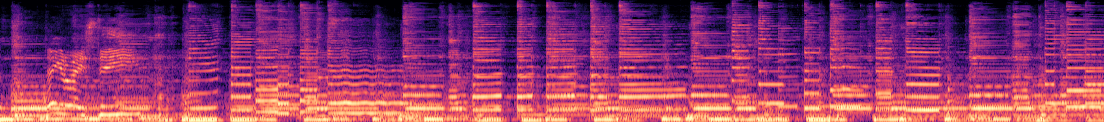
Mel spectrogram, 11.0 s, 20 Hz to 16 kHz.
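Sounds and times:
electric bass: 0:00.0 - 0:11.0
lead acoustic guitar picking: 0:00.0 - 0:11.0
strummed acoustic guitar: 0:00.0 - 0:11.0.

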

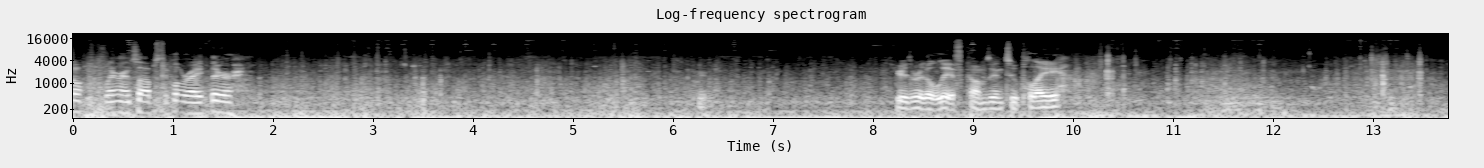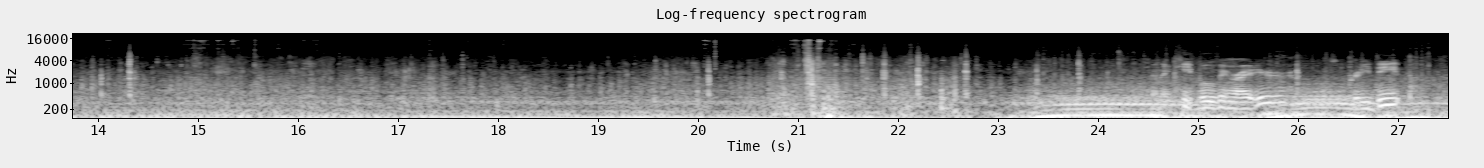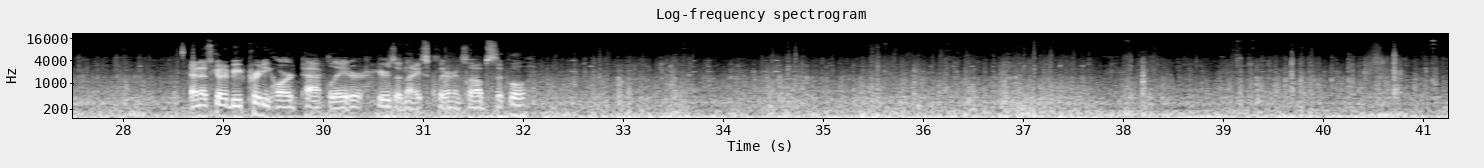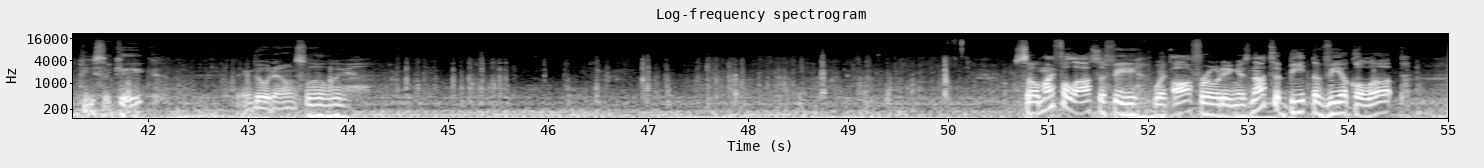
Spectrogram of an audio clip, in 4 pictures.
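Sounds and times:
body and suspension rattles: 0:00.0 - 0:55.0
van engine and tyre rumble: 0:00.0 - 0:55.0
sharp knocks over bumps: 0:08.9 - 0:29.0, 0:31.2 - 0:55.0.

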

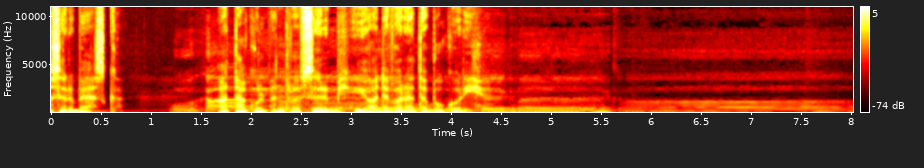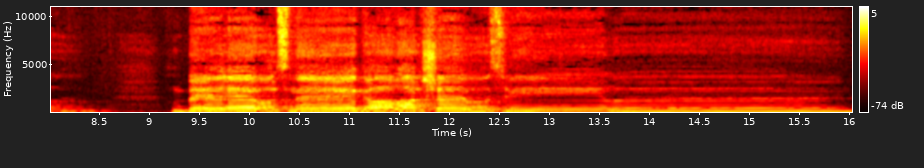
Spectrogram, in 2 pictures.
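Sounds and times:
men chanting a melodic line: 0:01.2 - 0:08.1
men chanting a low drone: 0:01.2 - 0:08.4.

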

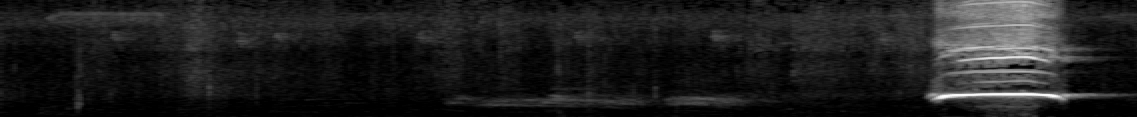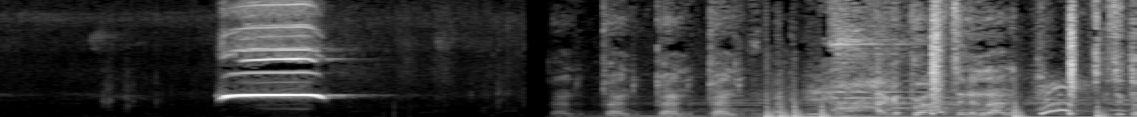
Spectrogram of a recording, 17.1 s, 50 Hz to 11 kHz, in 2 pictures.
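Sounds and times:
wooden train whistle blasts: 0:07.0 - 0:08.3, 0:10.2 - 0:11.3.

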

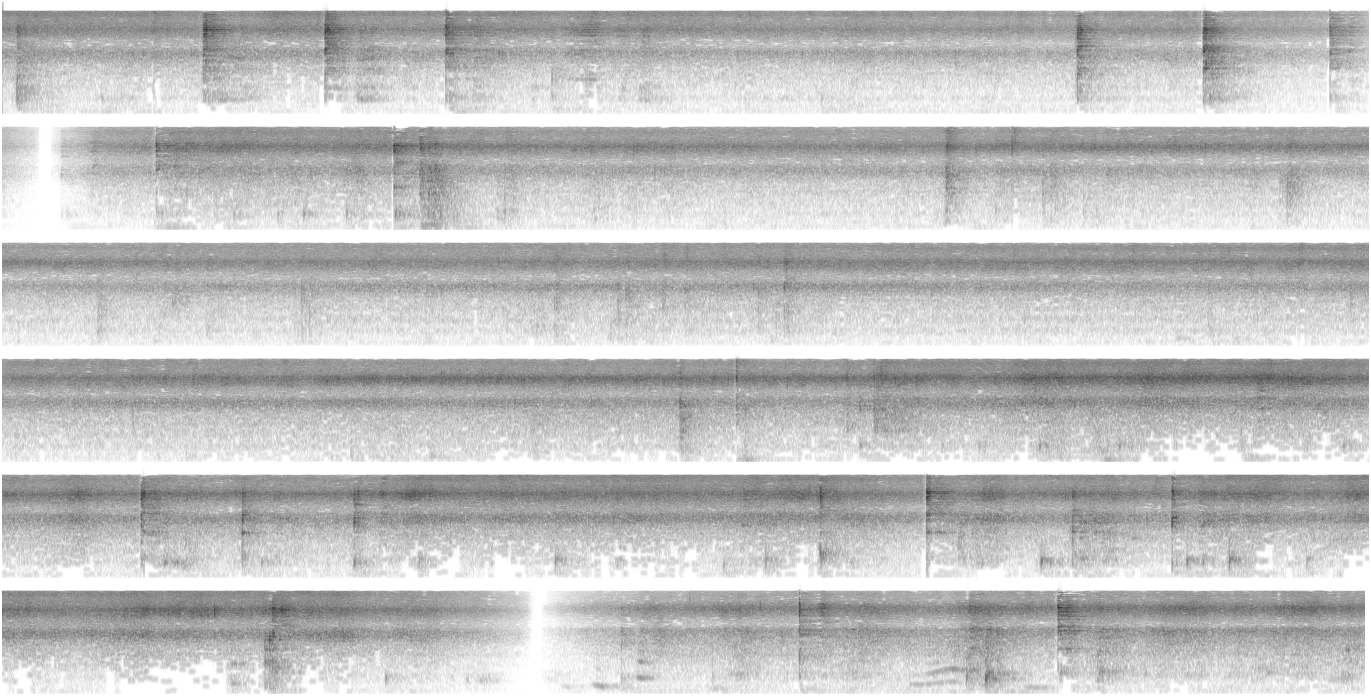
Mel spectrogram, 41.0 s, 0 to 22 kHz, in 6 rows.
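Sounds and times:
meat sizzling in a wok: 0:00.0 - 0:40.9
metal spatula scraping pan: 0:01.0 - 0:03.3, 0:37.2 - 0:40.9.

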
